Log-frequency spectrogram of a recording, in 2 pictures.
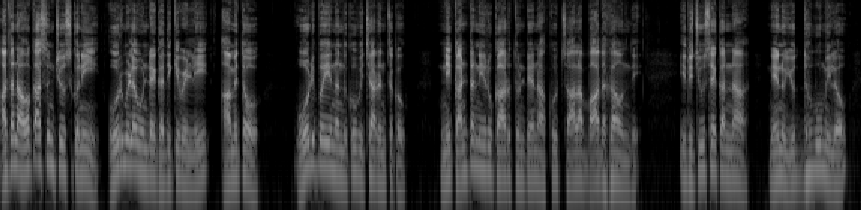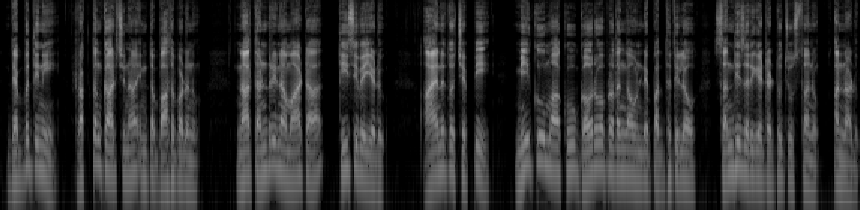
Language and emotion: Telugu, neutral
